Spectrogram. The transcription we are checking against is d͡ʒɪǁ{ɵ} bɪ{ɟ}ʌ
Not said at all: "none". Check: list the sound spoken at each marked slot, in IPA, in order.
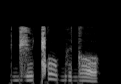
ɔ, d

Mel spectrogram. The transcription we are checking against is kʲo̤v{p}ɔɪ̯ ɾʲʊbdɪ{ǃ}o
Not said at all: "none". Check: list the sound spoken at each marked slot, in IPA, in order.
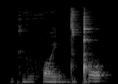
f, ǃ

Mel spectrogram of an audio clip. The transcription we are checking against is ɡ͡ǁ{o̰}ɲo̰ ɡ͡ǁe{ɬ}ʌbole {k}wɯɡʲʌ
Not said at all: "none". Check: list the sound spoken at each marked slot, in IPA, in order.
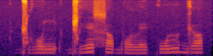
o, ɬ, k

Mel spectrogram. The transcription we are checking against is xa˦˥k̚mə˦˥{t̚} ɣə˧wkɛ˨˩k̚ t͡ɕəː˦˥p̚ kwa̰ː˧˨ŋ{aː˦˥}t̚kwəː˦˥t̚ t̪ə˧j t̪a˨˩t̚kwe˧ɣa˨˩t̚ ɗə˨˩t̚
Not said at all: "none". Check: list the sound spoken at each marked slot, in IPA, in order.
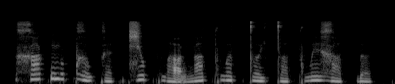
p̚, a˦˥

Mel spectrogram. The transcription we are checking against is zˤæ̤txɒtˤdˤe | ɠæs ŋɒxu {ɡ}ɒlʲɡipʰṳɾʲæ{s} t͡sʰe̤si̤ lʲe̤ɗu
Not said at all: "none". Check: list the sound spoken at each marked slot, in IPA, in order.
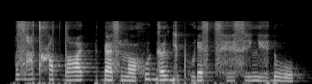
ɡʲ, s

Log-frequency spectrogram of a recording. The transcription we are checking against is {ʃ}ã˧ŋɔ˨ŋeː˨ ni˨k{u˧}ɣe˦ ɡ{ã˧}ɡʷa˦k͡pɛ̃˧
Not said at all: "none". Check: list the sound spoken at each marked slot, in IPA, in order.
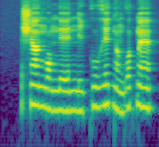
ʃ, u˧, ã˨

